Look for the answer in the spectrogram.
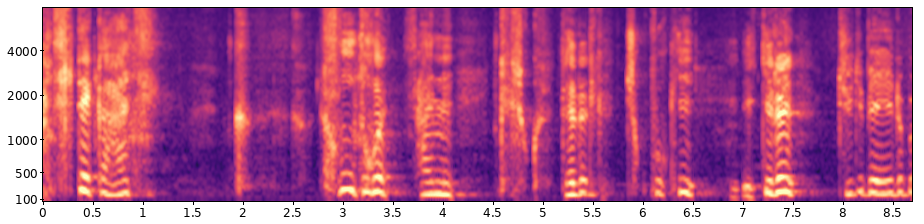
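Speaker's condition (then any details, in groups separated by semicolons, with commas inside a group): Cerebral palsy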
